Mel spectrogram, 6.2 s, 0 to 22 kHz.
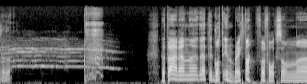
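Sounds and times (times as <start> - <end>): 
sleeping baby girl whimpering and crying: 0.0 - 2.6
speech: 3.2 - 6.1.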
